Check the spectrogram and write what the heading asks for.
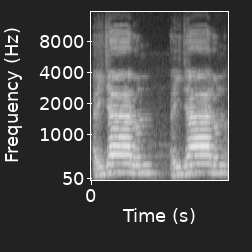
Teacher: रा के नीचे ज़ेर तो रा को बारिक करेंगे, अलिफ मद्दा हो रहा है, एक अलिफ के बराबर खींचेंगे।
